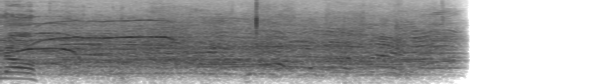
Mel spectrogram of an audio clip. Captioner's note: crowd booing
